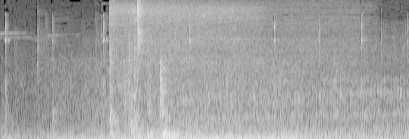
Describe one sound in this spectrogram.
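Bus doors open with a loud hiss of air.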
